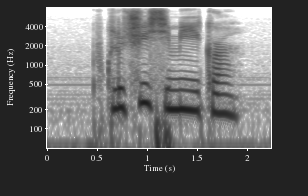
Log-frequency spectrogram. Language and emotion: Russian, neutral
